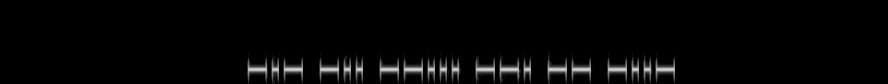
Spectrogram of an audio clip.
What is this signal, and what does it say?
Morse code, heard as a keyed tone, about 20 wpm, 700 Hz. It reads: KD7GMX
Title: USA Call Signs - 6 Characters - Repeated 3x - 20wpm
